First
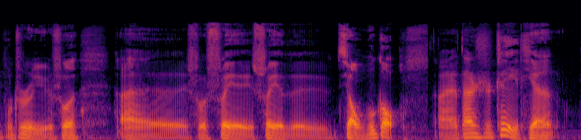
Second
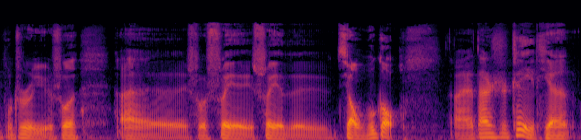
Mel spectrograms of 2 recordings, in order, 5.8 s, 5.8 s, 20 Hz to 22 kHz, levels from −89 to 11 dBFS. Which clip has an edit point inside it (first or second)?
first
